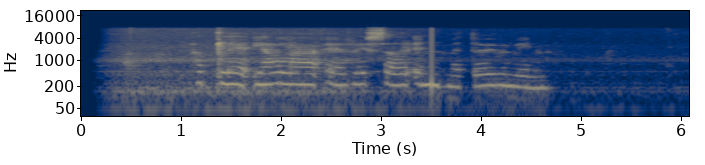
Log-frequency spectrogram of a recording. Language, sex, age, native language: Icelandic, female, 20-29, Icelandic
